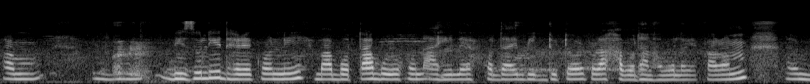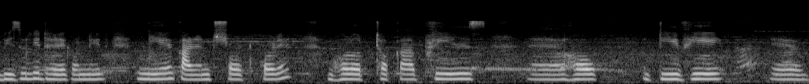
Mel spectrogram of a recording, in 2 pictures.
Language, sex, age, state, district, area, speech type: Assamese, female, 30-45, Assam, Golaghat, urban, spontaneous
